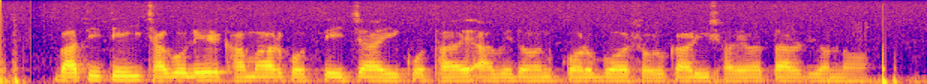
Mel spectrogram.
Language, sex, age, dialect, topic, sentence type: Bengali, male, 18-24, Rajbangshi, agriculture, question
